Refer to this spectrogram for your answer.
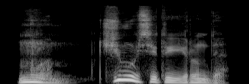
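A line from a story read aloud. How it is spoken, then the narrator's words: Sigh. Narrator (Russian): Татьяна вздохнула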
